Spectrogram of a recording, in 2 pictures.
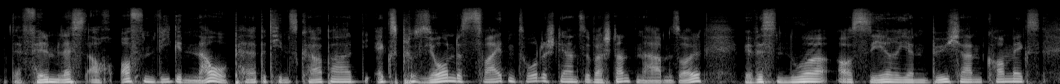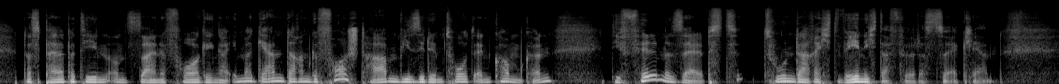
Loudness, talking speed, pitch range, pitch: -24 LUFS, 145 wpm, 105-125 Hz, 115 Hz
